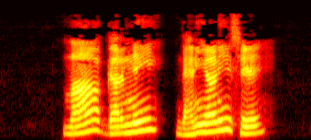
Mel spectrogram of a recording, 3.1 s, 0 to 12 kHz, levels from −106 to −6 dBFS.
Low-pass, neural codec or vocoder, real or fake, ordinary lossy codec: 10.8 kHz; codec, 32 kHz, 1.9 kbps, SNAC; fake; MP3, 32 kbps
